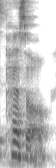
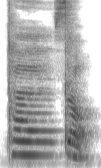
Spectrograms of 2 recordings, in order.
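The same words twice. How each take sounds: First: Said in the usual way. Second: "puzzle" slowly split as puz-zle; clap-along "puzzle", syllable by syllable; broken into syllables. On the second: Shown as a demonstration. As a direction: say "puzzle" in two drawn-out beats, puz, zle. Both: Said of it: "The syllables are".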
